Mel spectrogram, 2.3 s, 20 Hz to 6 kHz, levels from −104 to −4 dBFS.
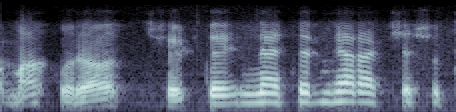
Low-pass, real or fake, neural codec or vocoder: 5.4 kHz; fake; vocoder, 22.05 kHz, 80 mel bands, WaveNeXt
